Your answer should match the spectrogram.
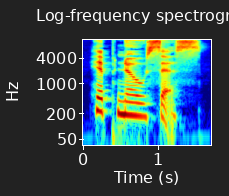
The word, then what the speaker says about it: hypnosis: Common mispronunciation: hypnosis. Correct pronunciation: hypnosis. 3 syllables with the stress on the second.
